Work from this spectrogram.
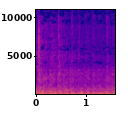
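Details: Suzuki Gixxer FI single idling smooth and even with no clatter once rpm is raised toward the recommended 1400–1500. Below 1000 rpm an adjuster-like clatter appears, but the timing chain and adjuster are fine. Normal idle.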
